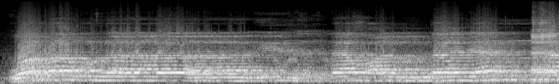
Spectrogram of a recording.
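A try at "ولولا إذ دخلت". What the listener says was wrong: Sebentar, untuk zal jangan qalqalah. Makhrajnya udah betul, tapi jangan dipantulan, bukan dakhal, enggak, itu yang kurang pas. Walaula dakhalta dakhalta.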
